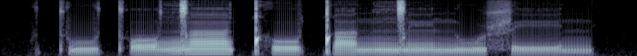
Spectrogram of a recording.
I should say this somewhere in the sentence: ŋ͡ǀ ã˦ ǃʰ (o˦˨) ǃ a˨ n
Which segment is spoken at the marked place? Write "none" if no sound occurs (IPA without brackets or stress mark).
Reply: o˨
